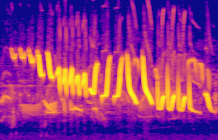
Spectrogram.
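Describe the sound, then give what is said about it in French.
A willow warbler sings one clear phrase of rapid, sweet whistled notes that cascade gently downward and end with a slight flourish, with no other sounds around it. “Et enfin, voici le pouillot fitis.”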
